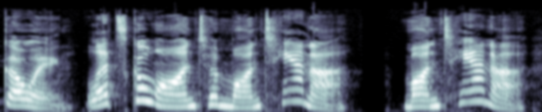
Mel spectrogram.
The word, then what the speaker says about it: Montana: Let's go on to Montana. Montana. Montana is stressed on the second syllable.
